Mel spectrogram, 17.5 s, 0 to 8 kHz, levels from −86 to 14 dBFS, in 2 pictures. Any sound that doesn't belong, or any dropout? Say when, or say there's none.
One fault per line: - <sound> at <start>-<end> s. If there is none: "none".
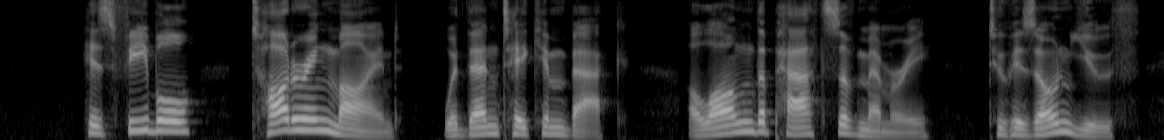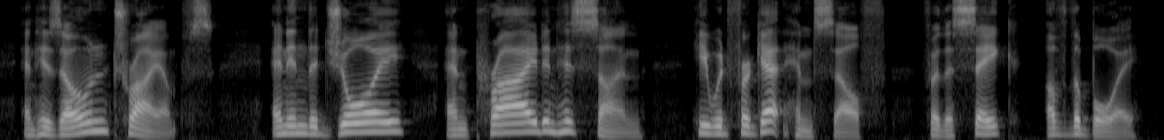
none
